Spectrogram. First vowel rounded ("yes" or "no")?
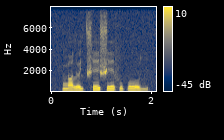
no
